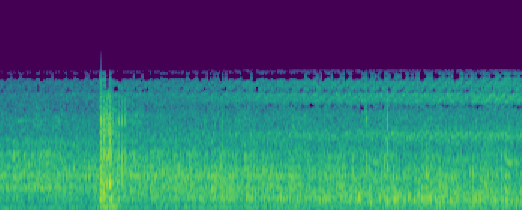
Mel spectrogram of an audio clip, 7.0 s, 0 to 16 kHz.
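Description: A London Midland Class 350 Desiro electric multiple unit running into the station along the platform, with steady wheel and rail noise. One sharp thump about a second in.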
